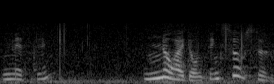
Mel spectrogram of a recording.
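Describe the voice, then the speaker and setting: A proper, well-mannered figure in a vintage radio drama. Her pitch moves in lively swings, and the recording is dull and muffled. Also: unhurried, slightly rough, full character voice. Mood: meek, puzzled. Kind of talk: 1940s radio drama acting.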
